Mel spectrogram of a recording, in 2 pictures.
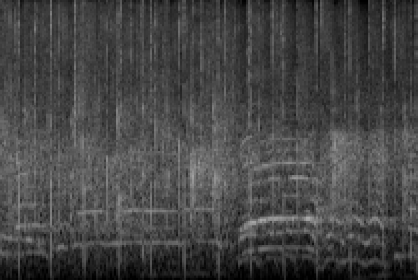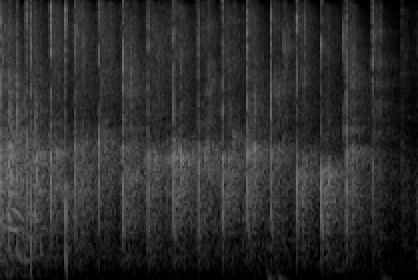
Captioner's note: crowd cheering and applauding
